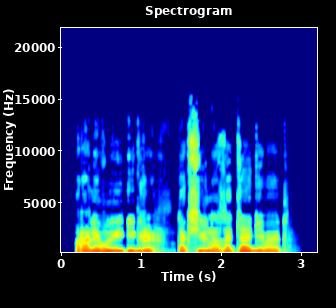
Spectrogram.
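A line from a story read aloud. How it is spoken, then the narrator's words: Repentant tone. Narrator (Russian): покаянным тоном произнес я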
